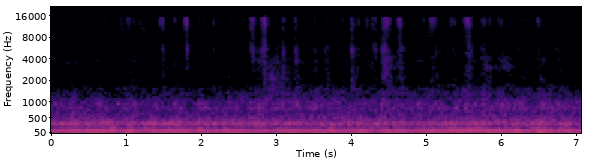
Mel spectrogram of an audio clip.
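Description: Paintbrush stroked quickly back and forth across paper, laying on black paint: faint, quick, irregular scratchy swishes over a steady low hum.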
